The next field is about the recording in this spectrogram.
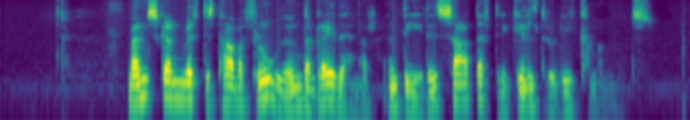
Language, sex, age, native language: Icelandic, male, 30-39, Icelandic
